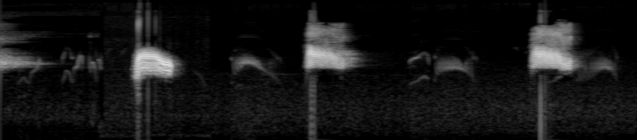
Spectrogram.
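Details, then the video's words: Common Nighthawk peent calls, given in flight while searching for insects: short, buzzy, nasal high notes repeated about once every one and a half seconds, three clear calls on a silent background. "Let's listen the call first and identify the call of common night hawk."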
